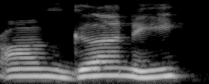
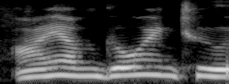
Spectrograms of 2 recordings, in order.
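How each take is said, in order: First: The phrase is reduced to 'I'm gunny'. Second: Every word is said fully and separately. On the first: The speaker calls it wrong. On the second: The speaker calls it right.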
